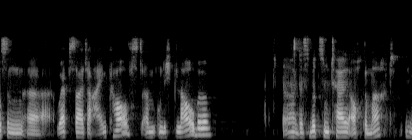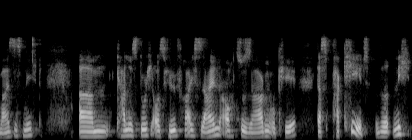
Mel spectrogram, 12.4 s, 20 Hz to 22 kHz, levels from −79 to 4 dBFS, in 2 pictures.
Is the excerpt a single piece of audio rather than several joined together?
yes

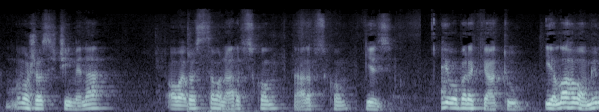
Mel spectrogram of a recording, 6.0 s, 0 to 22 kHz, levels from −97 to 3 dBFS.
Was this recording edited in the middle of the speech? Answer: yes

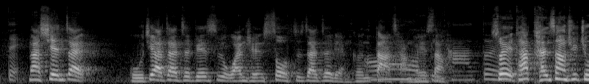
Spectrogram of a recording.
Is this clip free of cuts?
yes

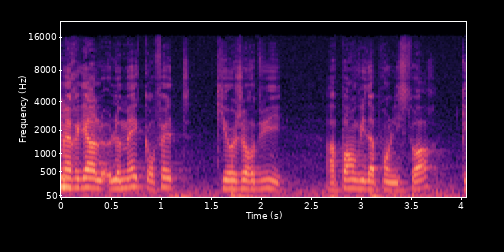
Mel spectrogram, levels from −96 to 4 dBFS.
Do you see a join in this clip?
no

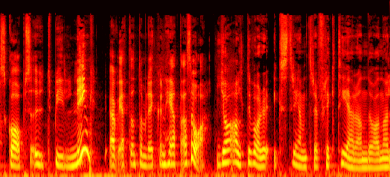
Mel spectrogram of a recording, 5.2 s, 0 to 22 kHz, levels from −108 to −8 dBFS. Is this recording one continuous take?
no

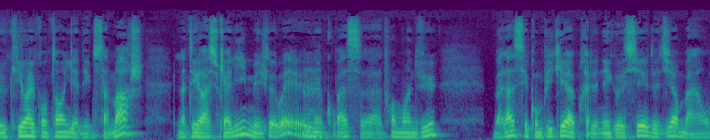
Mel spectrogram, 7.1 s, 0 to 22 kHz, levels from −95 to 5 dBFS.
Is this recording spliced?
yes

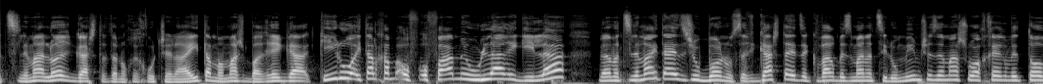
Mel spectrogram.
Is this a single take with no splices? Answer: yes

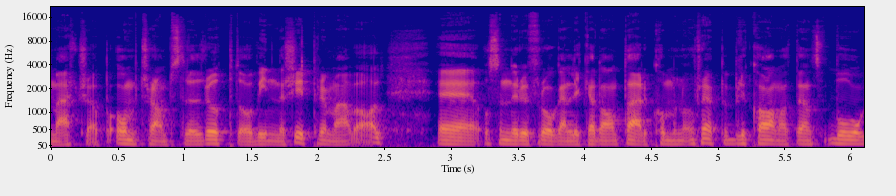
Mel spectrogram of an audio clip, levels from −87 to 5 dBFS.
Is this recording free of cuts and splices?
yes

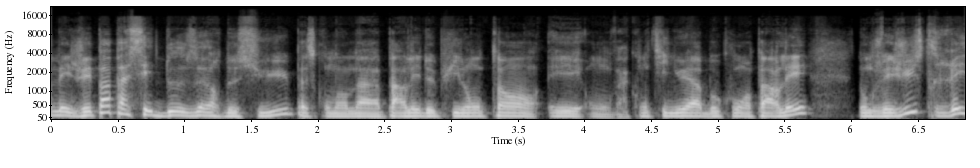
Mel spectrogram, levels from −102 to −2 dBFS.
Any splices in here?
no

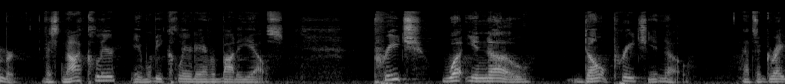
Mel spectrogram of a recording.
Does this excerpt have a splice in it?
yes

